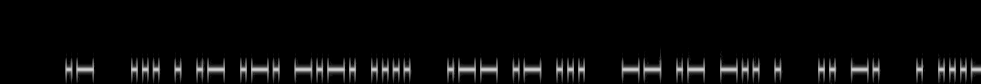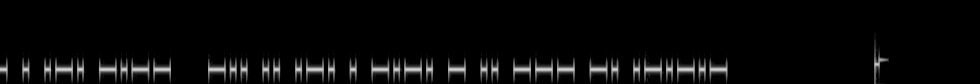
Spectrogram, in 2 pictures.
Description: Morse code, heard as a keyed tone, about 22 wpm, 700 Hz. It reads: A SEARCH WAS MADE IN EVERY DIRECTION.
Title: Sentences from Top 1000 Words - Review Part 5 - 22wpm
